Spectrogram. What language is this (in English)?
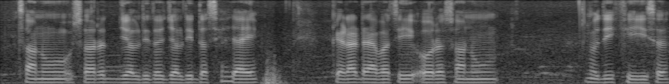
Punjabi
